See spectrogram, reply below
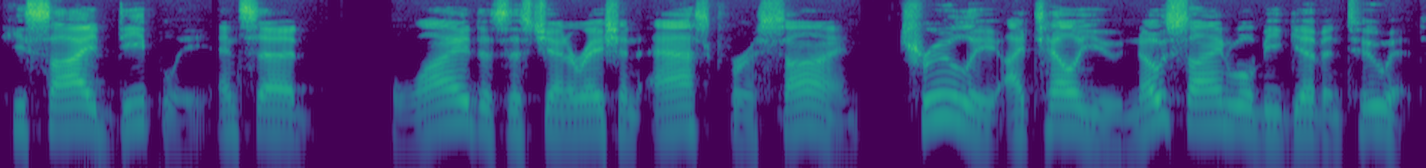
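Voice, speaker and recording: Class reader: a man at a middle pitch, reading scripture with expressive inflection on the quotes.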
